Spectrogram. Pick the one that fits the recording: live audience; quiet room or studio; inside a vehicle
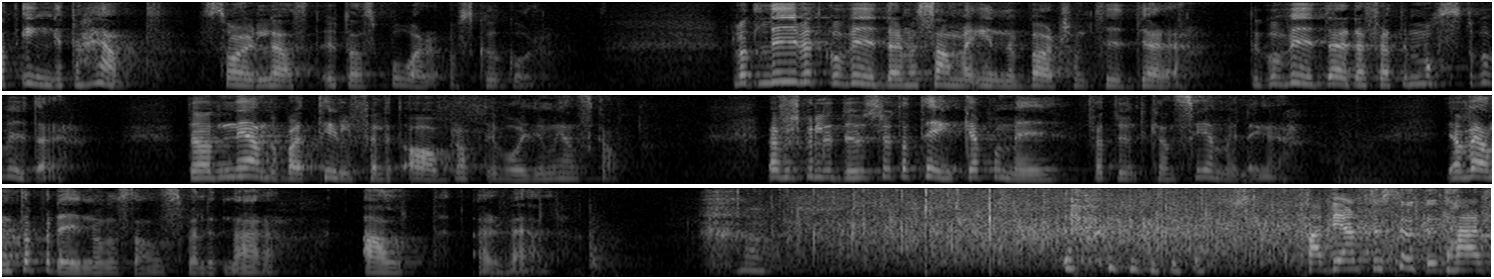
live audience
